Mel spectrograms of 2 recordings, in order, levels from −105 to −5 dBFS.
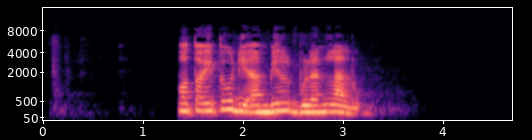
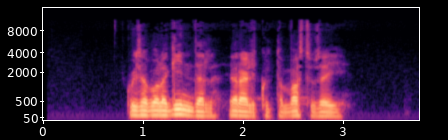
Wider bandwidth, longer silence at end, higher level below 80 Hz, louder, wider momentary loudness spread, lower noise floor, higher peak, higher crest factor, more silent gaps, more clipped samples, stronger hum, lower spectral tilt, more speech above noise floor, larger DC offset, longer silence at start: second, 7 kHz vs 10.5 kHz; first, 1.55 s vs 0.8 s; second, -72 dBFS vs -44 dBFS; second, -22 LUFS vs -18 LUFS; about the same, 12 LU vs 11 LU; first, under -90 dBFS vs -73 dBFS; second, -10 dBFS vs -2 dBFS; about the same, 16 dB vs 16 dB; neither; neither; second, none vs 50 Hz at -40 dBFS; about the same, -7.5 dB/octave vs -8.5 dB/octave; first, over 69 dB vs 57 dB; neither; first, 1.35 s vs 0.85 s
